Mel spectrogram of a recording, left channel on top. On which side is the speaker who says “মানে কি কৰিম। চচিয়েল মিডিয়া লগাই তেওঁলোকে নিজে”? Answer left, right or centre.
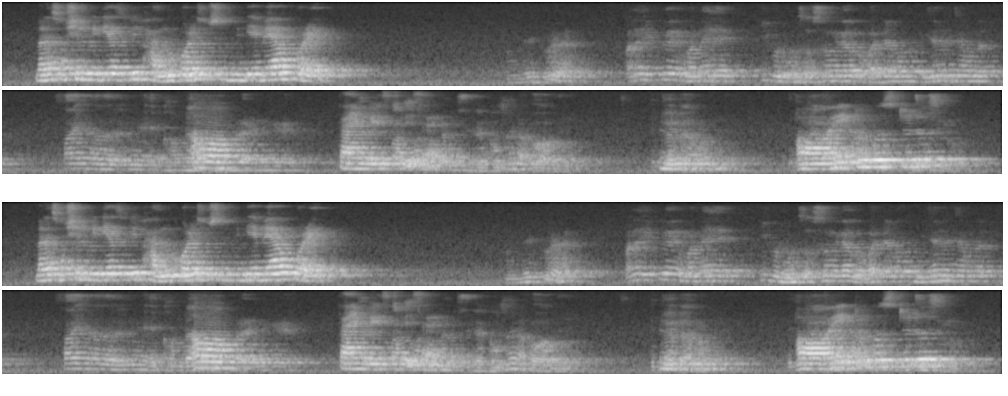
Right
